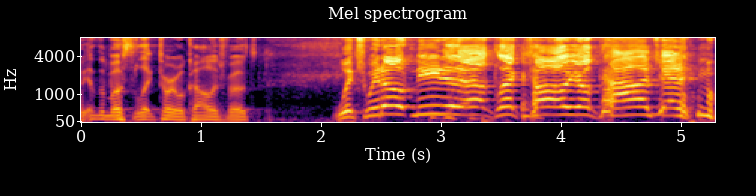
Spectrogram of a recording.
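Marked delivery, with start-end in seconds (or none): 2.1-5.3 loud, shrill, very high swooping yell climbing up. Chatting with a co-host on their show, the speaker is yelling. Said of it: "I don't know why I'm yelling".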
